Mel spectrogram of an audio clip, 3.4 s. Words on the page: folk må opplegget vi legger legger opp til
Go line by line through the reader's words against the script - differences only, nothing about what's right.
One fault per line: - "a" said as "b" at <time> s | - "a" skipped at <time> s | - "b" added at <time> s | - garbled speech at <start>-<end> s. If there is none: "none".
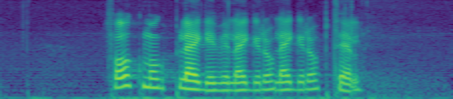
none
